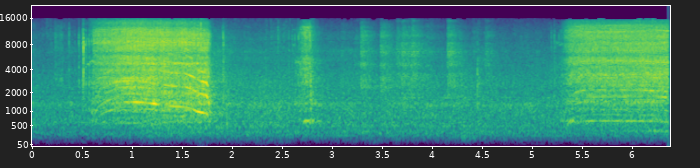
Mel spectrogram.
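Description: Electric drill running in two short bursts of about a second each as it drives into wood, the motor's pitch dropping as each burst ends.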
